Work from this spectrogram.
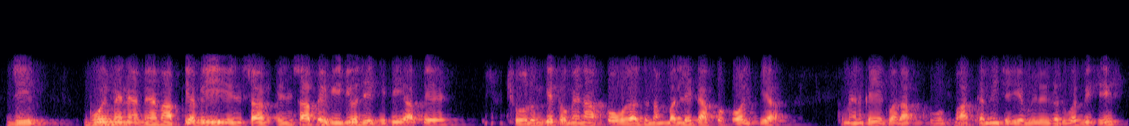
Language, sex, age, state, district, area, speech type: Hindi, male, 30-45, Madhya Pradesh, Gwalior, rural, conversation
